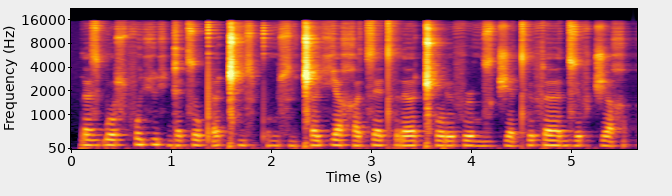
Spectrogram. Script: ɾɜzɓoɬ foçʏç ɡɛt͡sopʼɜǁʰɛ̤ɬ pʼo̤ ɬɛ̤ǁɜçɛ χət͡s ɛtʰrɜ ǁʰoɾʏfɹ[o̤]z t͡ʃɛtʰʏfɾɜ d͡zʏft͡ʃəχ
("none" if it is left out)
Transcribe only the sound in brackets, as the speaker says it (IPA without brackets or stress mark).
o̤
